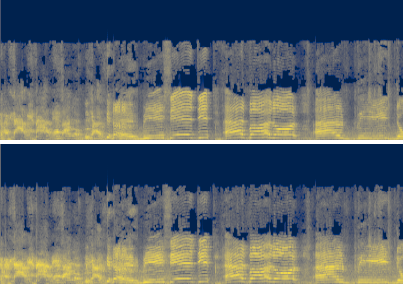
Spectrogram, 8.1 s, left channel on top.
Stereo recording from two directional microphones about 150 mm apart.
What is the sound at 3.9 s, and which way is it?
Babbling, 20° left (ahead or behind).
